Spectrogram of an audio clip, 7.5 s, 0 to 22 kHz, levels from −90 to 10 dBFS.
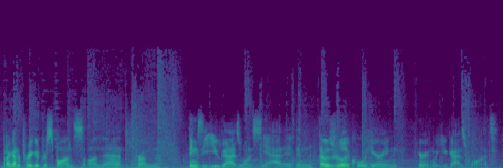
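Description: Nothing here stands out as a technical problem; the audio just runs along without any glitch, dropout or odd artefact catching the ear.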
